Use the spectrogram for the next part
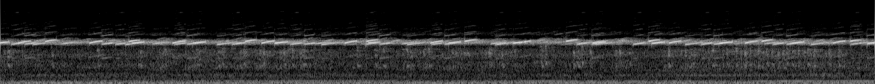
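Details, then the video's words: In Ontario, Canada, frogs call at dusk in spring, a thick wall of high, quick peeps and trills from many animals, pulsing steadily, with a faint low hum beneath. "Frog Sounds At Dusk"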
